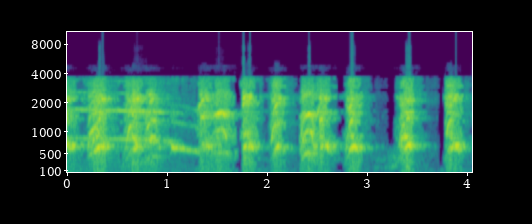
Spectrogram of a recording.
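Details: Several dachshunds facing a king cobra keep up a volley of high, harsh barks. Some are drawn out into whining howls, and a new bark comes roughly every third of a second.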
